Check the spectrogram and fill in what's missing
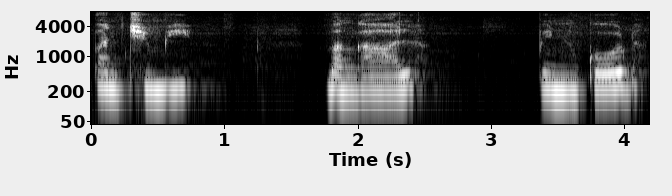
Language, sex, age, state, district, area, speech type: Punjabi, female, 18-30, Punjab, Fazilka, rural, read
